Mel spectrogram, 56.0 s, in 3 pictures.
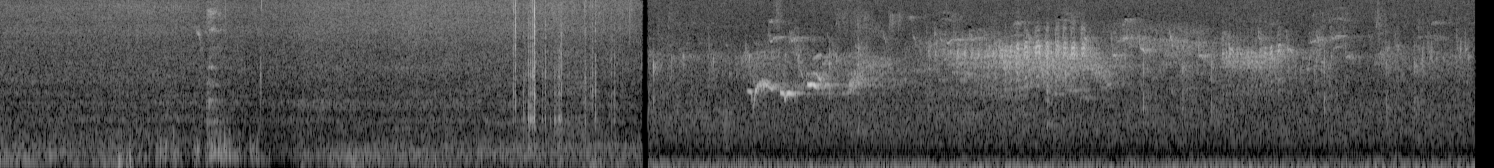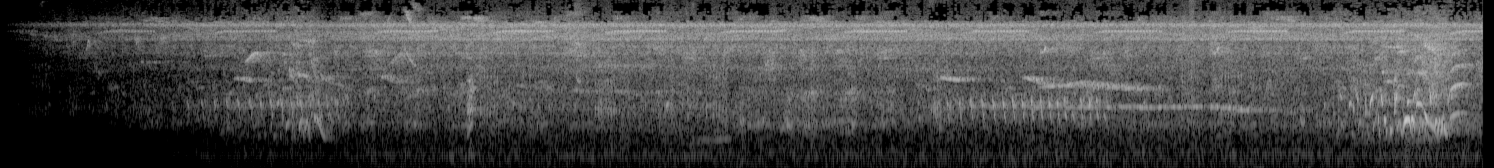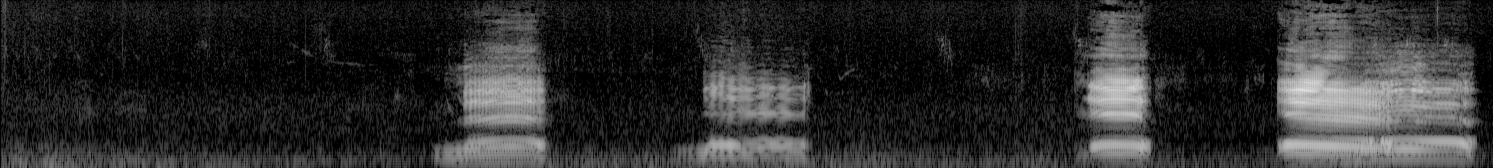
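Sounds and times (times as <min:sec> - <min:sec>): steady high-pitched hiss: 0:00.0 - 0:42.3.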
